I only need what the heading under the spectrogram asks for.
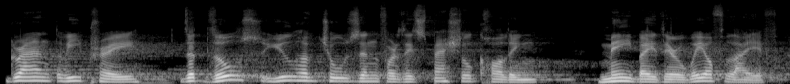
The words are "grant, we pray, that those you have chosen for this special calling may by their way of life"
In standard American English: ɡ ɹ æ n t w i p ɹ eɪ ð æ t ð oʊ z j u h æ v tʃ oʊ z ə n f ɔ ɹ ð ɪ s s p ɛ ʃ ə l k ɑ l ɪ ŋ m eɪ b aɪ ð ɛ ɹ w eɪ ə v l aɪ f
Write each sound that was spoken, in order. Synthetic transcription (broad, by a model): ɡ ɹ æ n t w i p ɹ eɪ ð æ t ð oʊ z j u h æ v tʃ oʊ z ə n f ɔ ɹ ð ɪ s s p ɛ ʃ ə l k ɑ l ɪ ŋ m eɪ b aɪ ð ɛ ɹ w eɪ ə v l aɪ f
